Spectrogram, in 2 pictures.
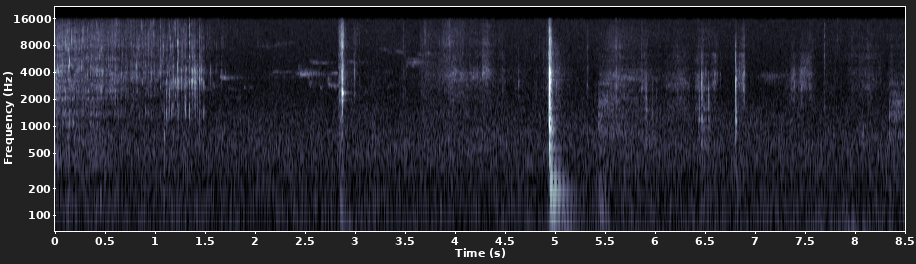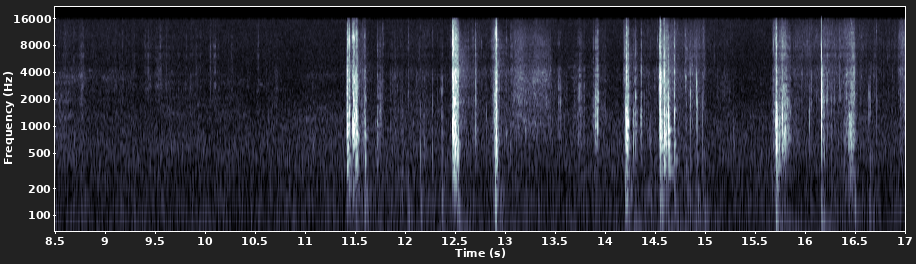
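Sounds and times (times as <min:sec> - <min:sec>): sharp crunches and knocks: 0:04.9 - 0:05.2, 0:11.4 - 0:15.1, 0:15.7 - 0:17.0.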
